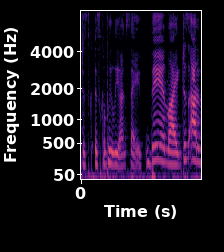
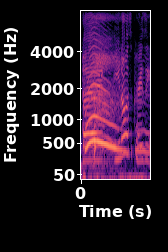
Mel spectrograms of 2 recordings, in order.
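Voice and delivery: higher, louder, building up the story; excited; 12 semitones higher, 10 dB louder than usual. Real, not acted. Friend hyping her own story to the others, loud and high. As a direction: tease the juicy part loudly.

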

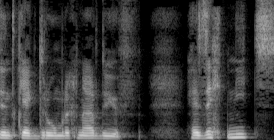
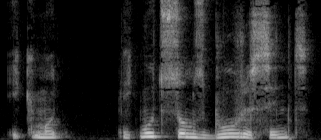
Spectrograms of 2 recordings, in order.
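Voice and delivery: small, halting, soft voice; start, break off, then admit it slowly; timid schoolboy owning up; hesitant confession; 3 semitones higher, 5 dB quieter, slower than usual. A narrator's reading. Nervous boy confesses to Sint.

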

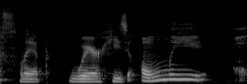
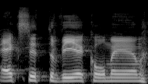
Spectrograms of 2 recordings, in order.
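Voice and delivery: loud stern cop command; 2 semitones higher, 9 dB louder than usual. Pretend. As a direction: order them out like a traffic cop. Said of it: "sounds like cop talk to me".

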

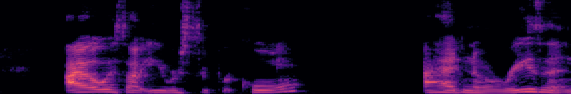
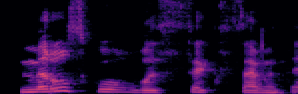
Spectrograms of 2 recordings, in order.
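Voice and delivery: ordinary talk

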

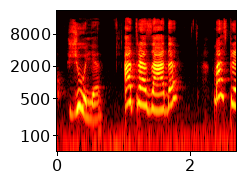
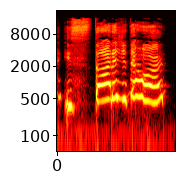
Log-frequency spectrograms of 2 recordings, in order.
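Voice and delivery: dramatic; 7 semitones higher, 5 dB louder than usual. Acted. Dramatic announcement.

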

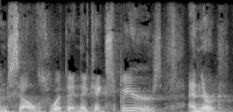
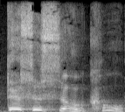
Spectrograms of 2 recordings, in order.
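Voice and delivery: higher, drawn-out delight; kid's awe; 5 semitones higher, slower than usual. Retold or imitated. Eleven-year-old hearing Elijah's challenge in Sunday school, awed delight. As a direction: imitate a kid slowly savoring something awesome. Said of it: "I'm like".

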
